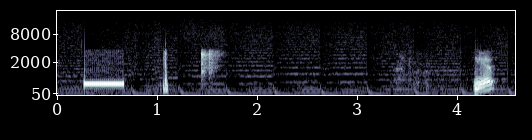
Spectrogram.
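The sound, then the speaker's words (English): A telephone call being placed to the caller's father: a short steady electronic tone, a couple of sharp clicks, then a brief warbling ring tone near the end, fairly loud against a quiet background. “I'm going to ring”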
